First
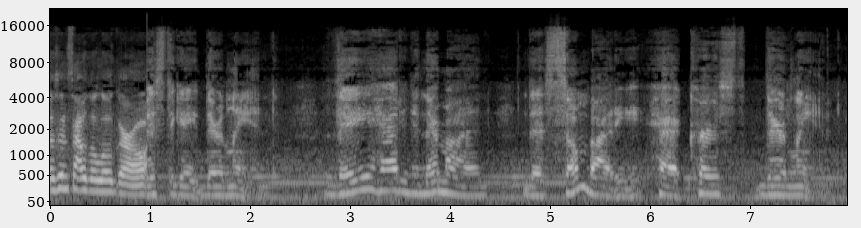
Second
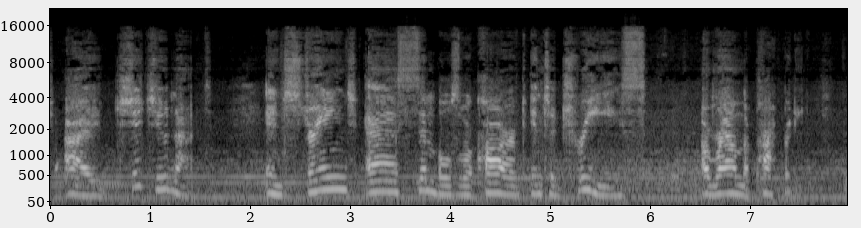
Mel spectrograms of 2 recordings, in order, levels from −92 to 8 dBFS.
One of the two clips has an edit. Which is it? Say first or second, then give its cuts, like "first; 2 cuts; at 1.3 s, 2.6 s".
first; 1 cut; at 1.0 s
